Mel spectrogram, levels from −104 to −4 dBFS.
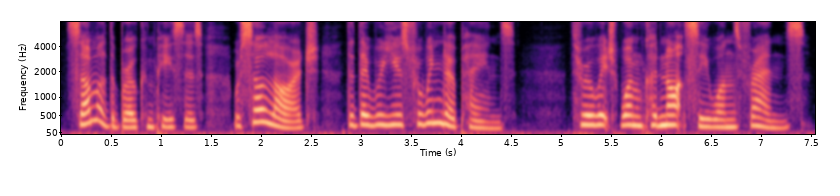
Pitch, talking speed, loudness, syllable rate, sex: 230 Hz, 175 wpm, -19 LUFS, 5.1 syllables/s, female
